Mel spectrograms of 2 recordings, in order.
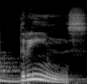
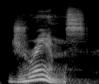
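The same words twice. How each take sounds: First: The dr sound is made forward, Portuguese-style. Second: The dr sound is made further back inside. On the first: The speaker calls it wrong. "você não fala dreams. Não, não é som de dra, dre, dri" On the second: The speaker calls it right. "é uma coisa mais lá pra dentro"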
